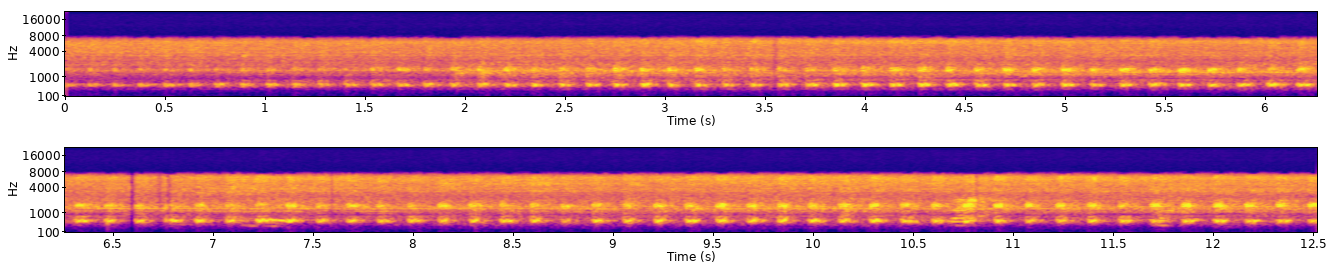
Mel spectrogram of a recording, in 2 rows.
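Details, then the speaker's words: 1998 BMW E36 328i: even, sharp knocking at about three per second over a steady idle, tracking engine speed; engine knocking at idle, mechanical origin unknown. "Okay, 36 BMW knocking sound. Let's see. Somebody help."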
